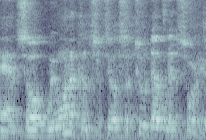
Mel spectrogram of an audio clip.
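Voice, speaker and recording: With an American accent, a man talks at a fairly quick pace and medium pitch with ordinary pitch variation, amid audible room echo and noticeable background noise. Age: 70s. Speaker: committee member. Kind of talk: committee meeting discussion. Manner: animated.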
